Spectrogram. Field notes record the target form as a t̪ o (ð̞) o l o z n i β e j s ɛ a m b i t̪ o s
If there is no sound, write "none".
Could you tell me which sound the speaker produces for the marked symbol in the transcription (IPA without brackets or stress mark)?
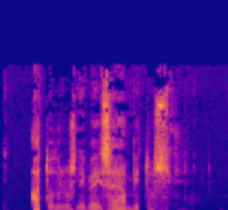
ð̞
